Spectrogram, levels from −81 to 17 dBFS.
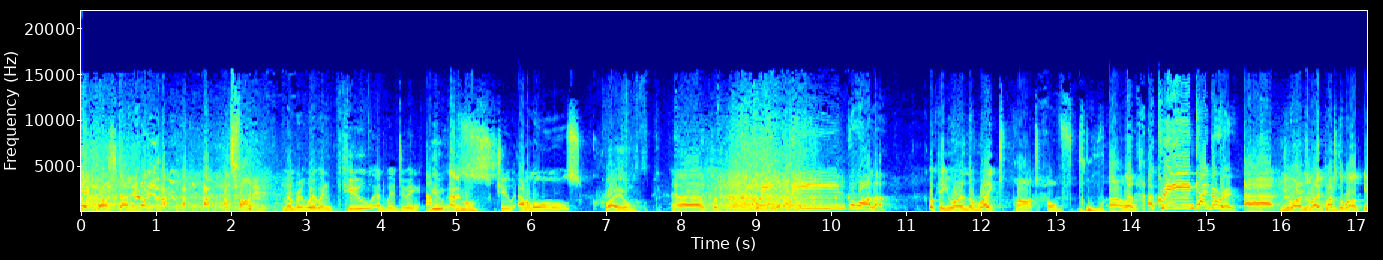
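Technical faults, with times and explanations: Throughout, hard clipping: the signal is driven about 12 dB past what a stage can pass, so roughly one sample in twenty is cut flat at the ceiling. Those squared-off peaks add high harmonics, heard as a harsh fuzz on every loud moment.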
